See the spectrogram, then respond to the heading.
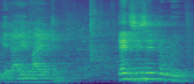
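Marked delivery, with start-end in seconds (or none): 0.0-0.8 low, dropped "G'day, mate"; disapproving echo. Retold or imitated. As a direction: quote "G'day, mate" back in a much lower voice. Uncle echoes the greeting back, baffled.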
